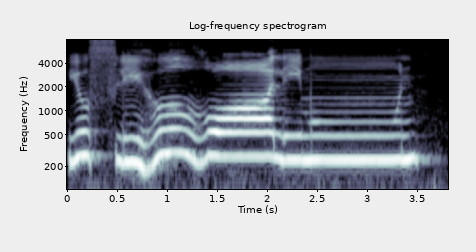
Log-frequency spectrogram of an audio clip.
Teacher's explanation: ظا کو موٹا بھی پڑھنا ہے، نرم بھی پڑھنا ہے ایک ساتھ، کیونکہ یہ حروف مستعلیہ میں بھی ہے اور اس کی آواز نرم آواز ہے۔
